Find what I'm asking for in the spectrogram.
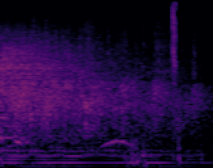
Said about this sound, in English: Clap your hands if you receive that change.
